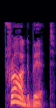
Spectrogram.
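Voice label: "frogbit", British English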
